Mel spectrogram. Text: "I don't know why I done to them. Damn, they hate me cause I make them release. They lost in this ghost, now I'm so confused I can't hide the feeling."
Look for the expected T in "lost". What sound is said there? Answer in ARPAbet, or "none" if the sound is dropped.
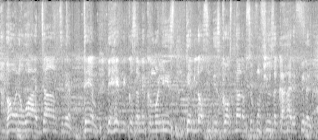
none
